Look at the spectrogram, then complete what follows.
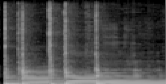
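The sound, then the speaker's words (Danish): A short sound-logo melody, built from two combined intervals, played on a double bass: five plucked low notes in quick succession, the last one ringing out and slowly fading. Full and clear, with no voices. “De to intervaller blev kombineret til en lille melodi, og for at sende et signal, der var både cool og troværdigt, blev det besluttet at bruge en kontrabas til at spille melodien i lydlogoet.”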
